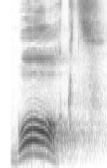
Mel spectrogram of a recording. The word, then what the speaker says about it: walked: going to look at is e d pronounced as t let's take a look walked notice even though it's ed walked i walked home from school with my friend today yes so the ed letters producing the final t sound or finished i finished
